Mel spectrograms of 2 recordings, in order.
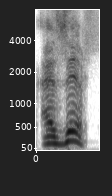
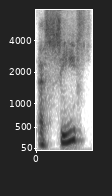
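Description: First: The S is said as a Z sound. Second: The I vowel is drawn out long. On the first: "Some people put a Z in there" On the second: "They make that I long"

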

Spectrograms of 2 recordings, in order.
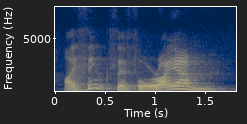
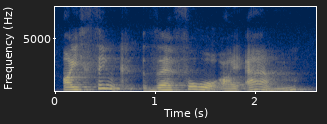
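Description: First: The words run together with linking sounds. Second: Each word is said separately.

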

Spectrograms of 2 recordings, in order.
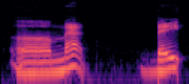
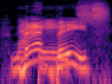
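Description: First: The name is said hesitantly, without confidence. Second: The name is said confidently and familiarly. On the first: The speaker is unfamiliar with the person. The speaker calls it wrong. "don't say it like that" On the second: The speaker knows the person well. The speaker calls it right. "It's like you really know who he is"

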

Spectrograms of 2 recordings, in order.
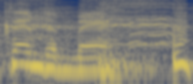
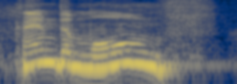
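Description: First: The last word lacks the n, like methadone. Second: The last word has a clear n sound. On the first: The speaker calls it wrong. "That's methadone" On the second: The speaker calls it right. "There's an N in there"

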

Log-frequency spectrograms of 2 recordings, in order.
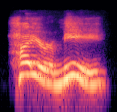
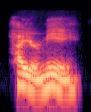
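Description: First: The voice is raised clearly on these words. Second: The voice is raised only slightly on these words. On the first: "Notice on hire me, I raised my voice" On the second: "I just raised my voice just a tad"

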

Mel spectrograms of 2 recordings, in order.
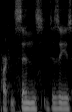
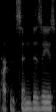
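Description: First: Parkinson is said with a final s sound. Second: Parkinson is said without a final s sound. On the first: This is the older name. The speaker calls it wrong. "Parkinson's is the way it was said" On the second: This is the current preferred name. The speaker calls it right. "it's now more proper to say"

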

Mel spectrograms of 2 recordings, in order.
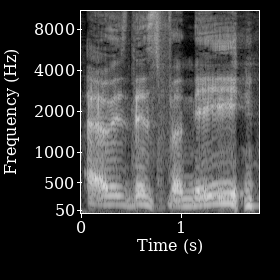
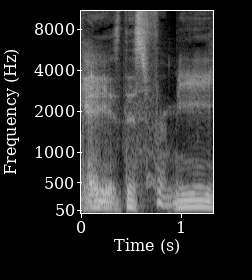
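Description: First: It is said in a Missus Big Head voice. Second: It is said in a gruff voice.

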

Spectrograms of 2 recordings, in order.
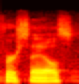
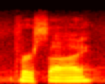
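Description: First: It is said the local Kentucky way. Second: It is said the way outsiders say it. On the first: This is how residents say the town's name. "For those of us local, it's Versailles" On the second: This is how visitors say the town's name. "Out-of-towners, Versailles"

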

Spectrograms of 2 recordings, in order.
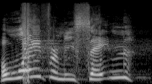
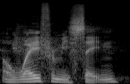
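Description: First: It is said in a forceful, commanding way. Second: It is said in a mild, gentle way. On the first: The speaker calls it right. "he's like, just get out of here" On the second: The speaker calls it wrong. "actually, he doesn't say it like that"

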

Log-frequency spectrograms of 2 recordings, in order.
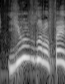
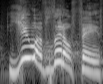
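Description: First: It is said in a laughing, playful tone. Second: It is said in a scolding, harsh tone.

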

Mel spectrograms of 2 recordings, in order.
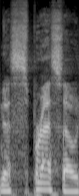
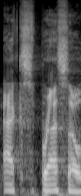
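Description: First: The word begins with an 'es' sound. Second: The word begins with an 'ex' sound. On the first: The speaker calls it right. "I like how you called it an espresso" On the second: The speaker calls it wrong. "and not an expresso, like a fucking idiot"

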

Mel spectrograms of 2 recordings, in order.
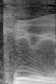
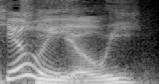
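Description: First: The name sounds like the word kiwi. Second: The name is said the way it is spelled. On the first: This is how locals say it. The speaker calls it right. "It's pronounced Kiwi" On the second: This is the outsiders' way of saying it. The speaker calls it wrong. "we pronounce it phonetically"

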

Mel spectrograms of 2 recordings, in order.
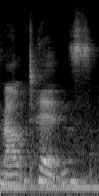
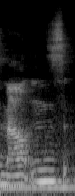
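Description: First: The T sound is clearly and crisply pronounced. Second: The T sound is swallowed, not clearly pronounced. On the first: This is how she sings it in the re-recording. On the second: This is how she sang it originally.

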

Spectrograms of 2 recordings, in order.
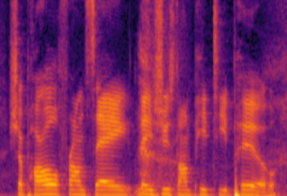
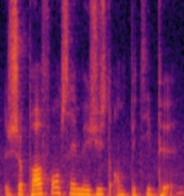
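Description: First: It is said with an American English accent. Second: It is said with a native French accent. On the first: The speaker calls it wrong. "which would be me speaking French with an American accent" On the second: The speaker calls it right. "which is like with proper pronunciation"

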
